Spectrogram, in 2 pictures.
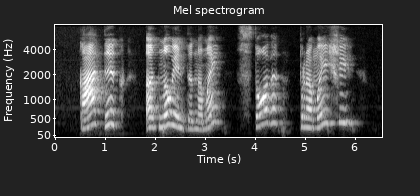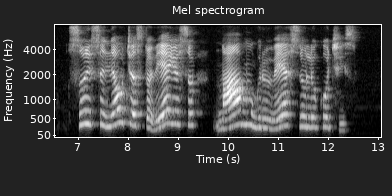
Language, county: Lithuanian, Vilnius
